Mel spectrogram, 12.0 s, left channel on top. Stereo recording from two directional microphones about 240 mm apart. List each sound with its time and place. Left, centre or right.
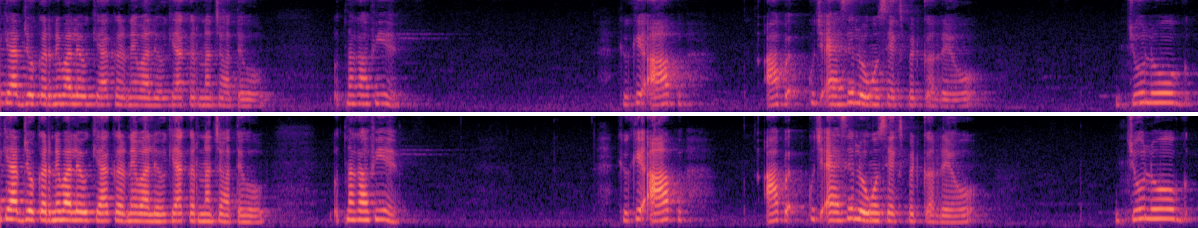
0.0 s speech: right
6.0 s a woman's voice: right
11.3 s speech: right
